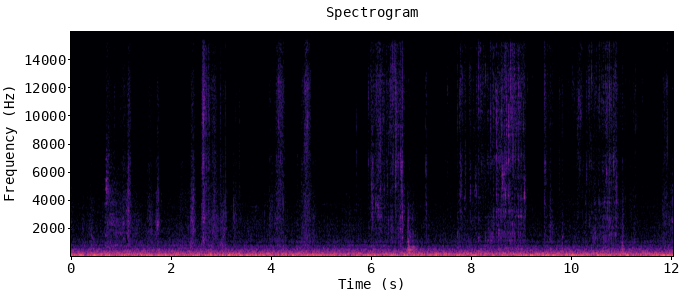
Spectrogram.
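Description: Hand-held spray bottle misting potted seedlings: a series of short, sharp spritzes at irregular intervals, over a steady low hum.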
